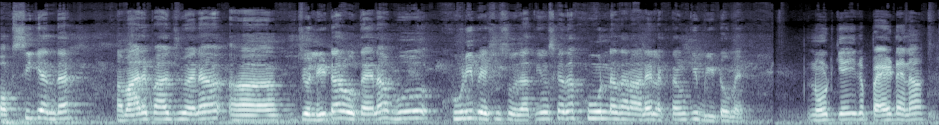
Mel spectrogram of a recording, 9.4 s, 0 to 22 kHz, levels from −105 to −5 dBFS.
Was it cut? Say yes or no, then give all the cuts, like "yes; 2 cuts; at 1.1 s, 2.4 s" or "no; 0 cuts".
yes; 1 cut; at 7.7 s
